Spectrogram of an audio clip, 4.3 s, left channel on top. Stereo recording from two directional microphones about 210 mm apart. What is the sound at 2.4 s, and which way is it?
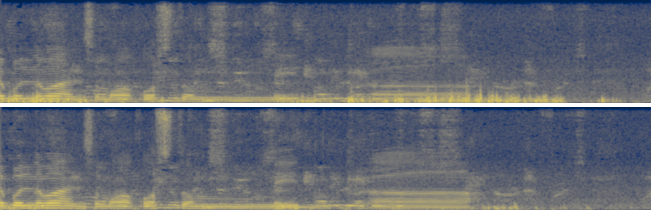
Speech, 15° right (ahead or behind).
